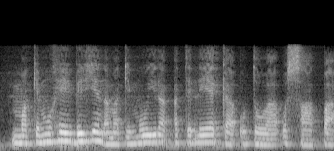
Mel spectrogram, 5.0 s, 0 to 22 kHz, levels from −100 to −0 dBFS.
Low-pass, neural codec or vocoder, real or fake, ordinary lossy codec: 7.2 kHz; codec, 16 kHz, 0.4 kbps, LongCat-Audio-Codec; fake; none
